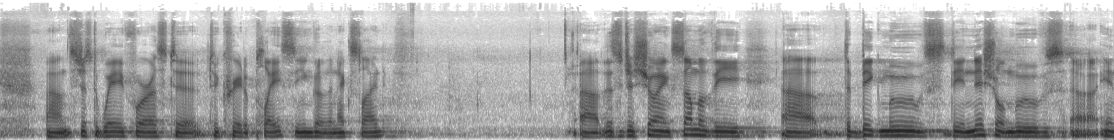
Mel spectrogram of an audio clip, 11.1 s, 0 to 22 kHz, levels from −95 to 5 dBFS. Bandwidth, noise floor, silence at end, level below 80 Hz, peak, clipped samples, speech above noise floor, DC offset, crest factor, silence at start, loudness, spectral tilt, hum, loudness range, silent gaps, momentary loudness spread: 16 kHz; -43 dBFS; 0 s; -54 dBFS; 0 dBFS; under 0.1%; 28 dB; under 0.1%; 16 dB; 0 s; -15 LUFS; -4.5 dB/octave; none; 5 LU; none; 8 LU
